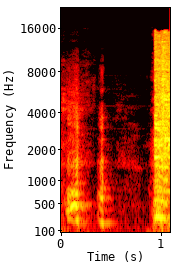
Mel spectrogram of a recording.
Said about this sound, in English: Where's the crash sound again?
